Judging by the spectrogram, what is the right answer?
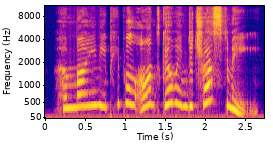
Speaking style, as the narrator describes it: Lavender said with a pleading tone

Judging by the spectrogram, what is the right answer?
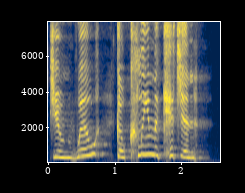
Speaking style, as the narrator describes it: I screamed

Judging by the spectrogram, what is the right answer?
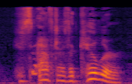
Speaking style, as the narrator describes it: Thwaites whispered to me

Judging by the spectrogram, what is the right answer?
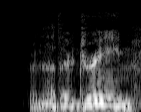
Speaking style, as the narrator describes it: I said, and sighed

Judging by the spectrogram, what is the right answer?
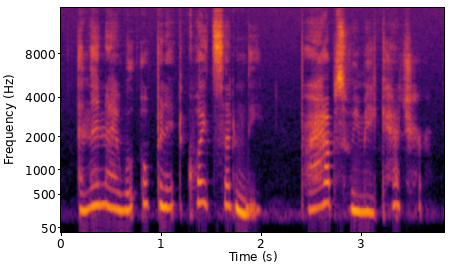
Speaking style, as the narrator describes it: she whispered

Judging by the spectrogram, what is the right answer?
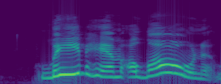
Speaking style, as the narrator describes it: Lily shouted

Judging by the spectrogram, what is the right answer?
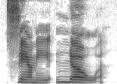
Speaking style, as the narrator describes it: General Carter growled

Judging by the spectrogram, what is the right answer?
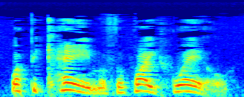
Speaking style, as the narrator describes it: cried Ahab, who thus far had been impatiently listening

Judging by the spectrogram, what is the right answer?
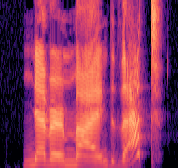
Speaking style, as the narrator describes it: snapped Miss Swamp

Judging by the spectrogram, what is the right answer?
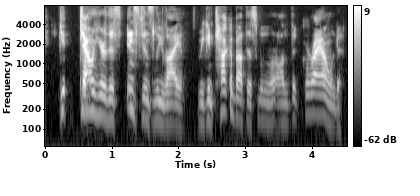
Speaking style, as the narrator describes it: Jordan growled

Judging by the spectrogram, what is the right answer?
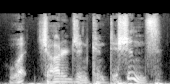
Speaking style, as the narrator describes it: Kidd snarled through gritted teeth

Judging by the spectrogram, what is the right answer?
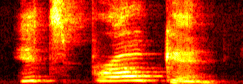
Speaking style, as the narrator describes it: he exclaimed

